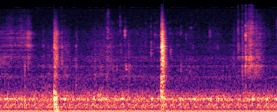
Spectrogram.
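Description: Biting into a crispy base of a spicy pizza: two sharp, short crunches, then a softer third, faint over a low steady hum, with no talking.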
